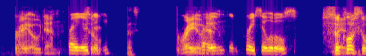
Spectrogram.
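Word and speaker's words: Raoden: see what it says i in my head i always said rowden but apparently it is rayo den is it right is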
